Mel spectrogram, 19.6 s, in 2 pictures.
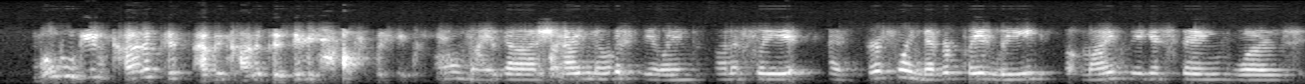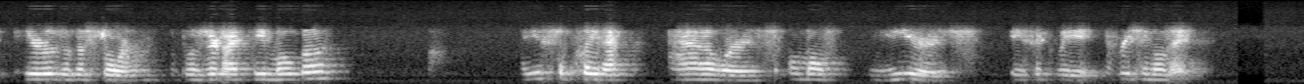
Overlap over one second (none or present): present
